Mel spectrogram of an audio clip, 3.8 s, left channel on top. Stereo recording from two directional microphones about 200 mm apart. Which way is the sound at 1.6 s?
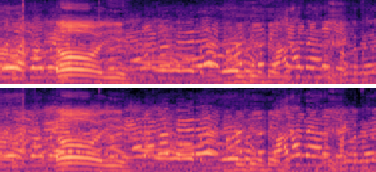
5° right (ahead or behind).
